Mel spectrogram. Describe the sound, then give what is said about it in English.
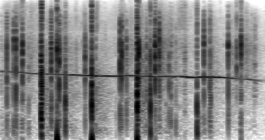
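Fireworks crackle at a New Year's celebration in a rapid, irregular burst of sharp pops and snaps, moderately loud, with a thin steady whistle-like tone running underneath. “All of our friends and relatives come together to our house and gather to eat, socialize, and watch fireworks.”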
